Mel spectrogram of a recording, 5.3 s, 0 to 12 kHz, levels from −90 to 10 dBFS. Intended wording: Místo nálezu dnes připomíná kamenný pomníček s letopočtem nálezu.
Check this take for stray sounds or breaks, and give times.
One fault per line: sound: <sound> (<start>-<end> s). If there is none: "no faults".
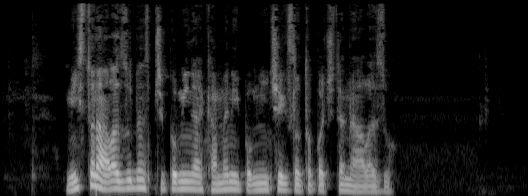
no faults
